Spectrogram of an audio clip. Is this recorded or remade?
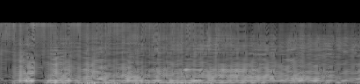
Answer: remade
